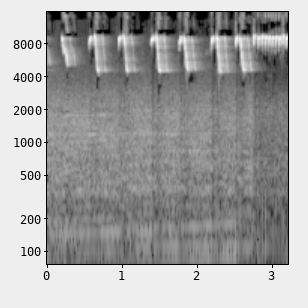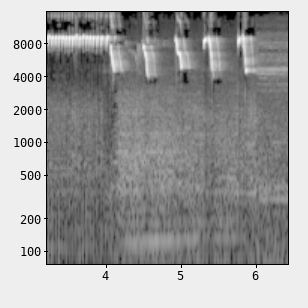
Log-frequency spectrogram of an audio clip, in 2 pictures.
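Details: Saffron finch singing: a series of sharp, high, down-slurred chips repeated about twice a second, broken by a sustained rapid high trill lasting about a second, then more chips resuming; a faint low hum underneath.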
